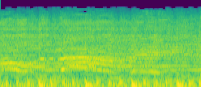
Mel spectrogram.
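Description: Live rock band playing with a steady kick-drum beat under a male lead vocal.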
